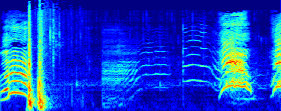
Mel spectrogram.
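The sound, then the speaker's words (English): A sharp wooden crack and thunk of a club striking a sorcerer and knocking him out lands amid a strained vocal cry, followed by groaning, wavering moans and a final pained wail. “Help! I just knocked out a sorcerer!”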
